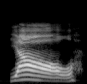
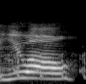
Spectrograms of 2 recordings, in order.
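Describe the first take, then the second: First: The two words are run together as one. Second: The two words are said separately. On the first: This is how people in the South say it. "People in the South actually run it together" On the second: This is how people outside the South say it. "people not in the South say you all"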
